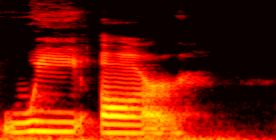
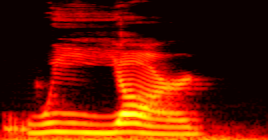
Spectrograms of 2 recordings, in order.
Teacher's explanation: we're going to place the y sound in between words that have the first words ending in a high vowel.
